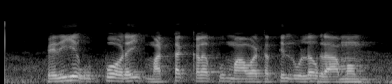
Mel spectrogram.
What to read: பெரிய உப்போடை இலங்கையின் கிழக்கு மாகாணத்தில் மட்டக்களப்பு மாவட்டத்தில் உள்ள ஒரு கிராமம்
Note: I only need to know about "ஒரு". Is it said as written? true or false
false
